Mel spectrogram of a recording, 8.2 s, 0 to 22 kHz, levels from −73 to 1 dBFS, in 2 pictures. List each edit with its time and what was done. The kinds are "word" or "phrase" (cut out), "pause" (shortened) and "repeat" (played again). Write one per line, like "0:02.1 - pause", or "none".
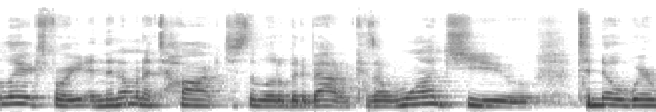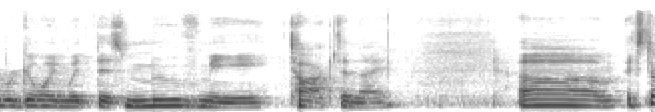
0:05.8 - pause

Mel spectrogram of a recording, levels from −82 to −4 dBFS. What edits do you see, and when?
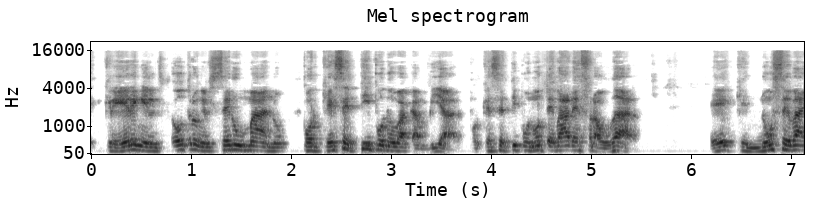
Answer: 0:02.1 - pause

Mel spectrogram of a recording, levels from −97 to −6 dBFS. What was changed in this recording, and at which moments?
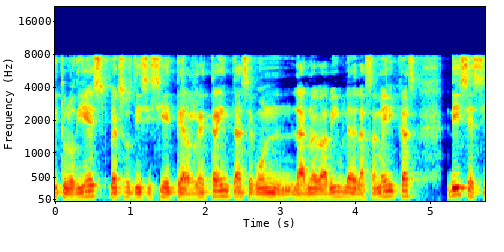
none

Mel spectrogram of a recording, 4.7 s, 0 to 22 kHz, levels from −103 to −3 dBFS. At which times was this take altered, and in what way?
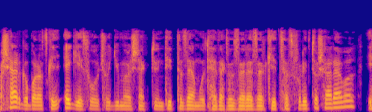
0:02.8 - phrase

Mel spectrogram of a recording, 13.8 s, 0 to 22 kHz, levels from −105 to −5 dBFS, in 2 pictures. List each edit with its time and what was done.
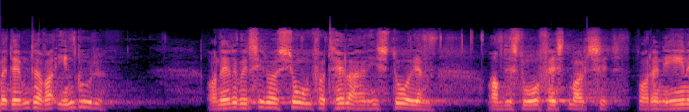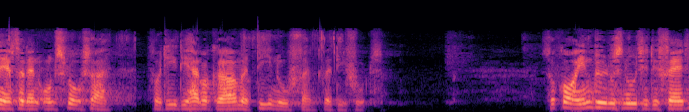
0:02.5 - word
0:06.3 - pause
0:07.3 - word
0:08.2 - pause
0:08.9 - word
0:09.4 - word

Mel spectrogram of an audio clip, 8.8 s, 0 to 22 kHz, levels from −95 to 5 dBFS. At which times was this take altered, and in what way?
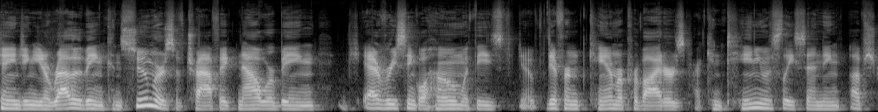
0:06.9 - pause

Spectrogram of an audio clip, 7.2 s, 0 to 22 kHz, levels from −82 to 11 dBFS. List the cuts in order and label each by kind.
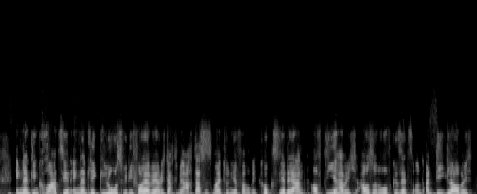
0:04.6 - pause

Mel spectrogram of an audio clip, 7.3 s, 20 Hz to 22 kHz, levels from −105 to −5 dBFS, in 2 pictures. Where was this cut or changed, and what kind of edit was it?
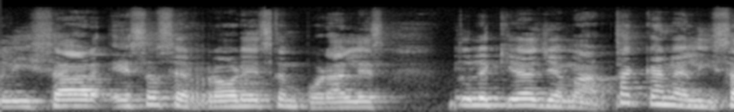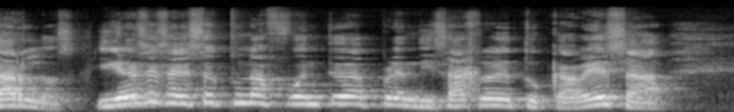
0:01.3 - phrase
0:02.3 - phrase
0:03.1 - word
0:04.1 - pause
0:04.8 - word
0:06.1 - word

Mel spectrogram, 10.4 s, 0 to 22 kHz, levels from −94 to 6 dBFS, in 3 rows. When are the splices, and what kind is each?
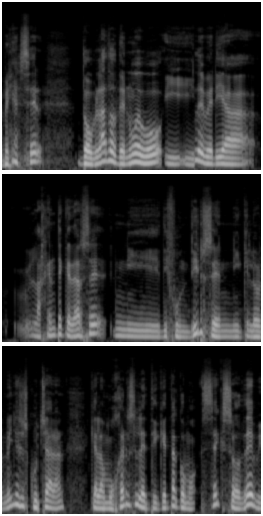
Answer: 0:02.6 - word

